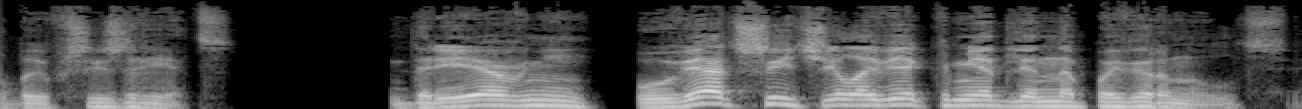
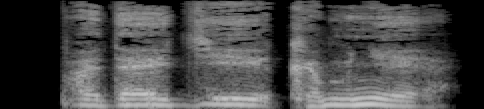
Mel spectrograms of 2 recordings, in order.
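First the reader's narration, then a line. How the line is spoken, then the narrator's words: Hoarse rasp. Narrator (Russian): прохрипел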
